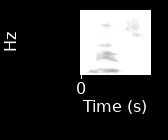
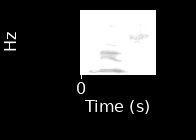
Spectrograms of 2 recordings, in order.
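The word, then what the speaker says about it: Ms.: a new term and it's pronounced kind of like miz yeah so this uh the the misses and miss it's kind of a change on the miss it's it's miz yes some professional women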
